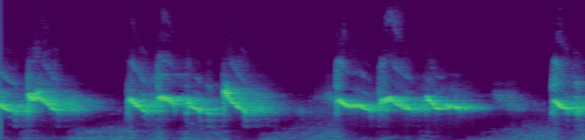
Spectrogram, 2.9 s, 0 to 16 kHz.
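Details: Oriental white-eye, open singing recorded 24 March 2022: loud, high, twittering bursts of sharp slurred notes, roughly one burst per second with brief quiet breaks.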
